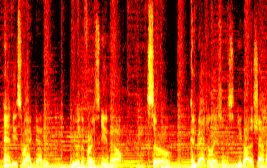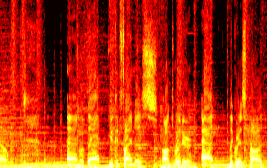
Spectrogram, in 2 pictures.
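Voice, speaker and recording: Rambling male podcast host, music behind. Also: lowish voice. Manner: loose, rambling with fillers. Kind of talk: casual podcast narration.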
